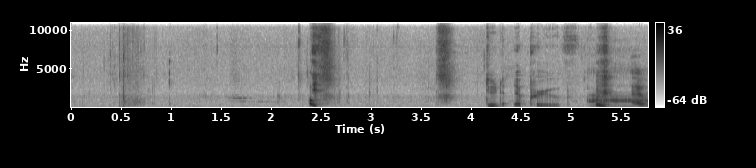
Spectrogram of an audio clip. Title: sneezing at David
